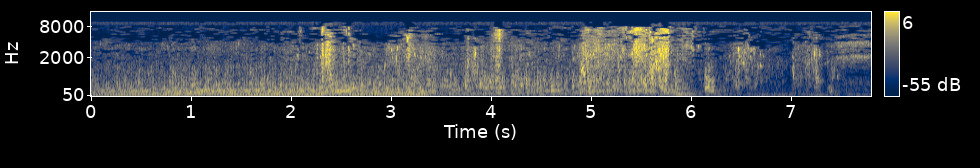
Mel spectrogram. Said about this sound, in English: Okay, I'm going to cut the motor now.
